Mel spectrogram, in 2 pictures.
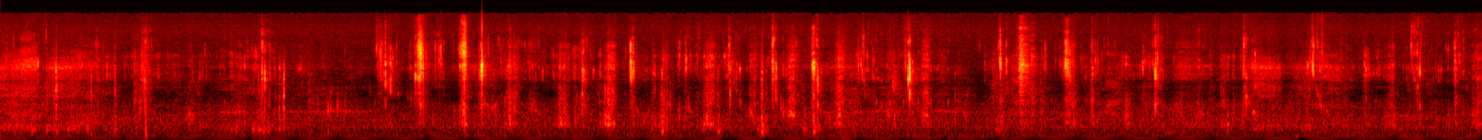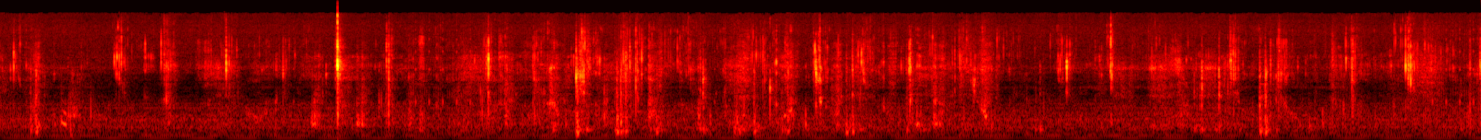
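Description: Close-miked eating: chewing and biting through hand-mixed rice and fried pakoras, with many sharp, irregular crunches.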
